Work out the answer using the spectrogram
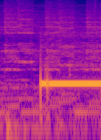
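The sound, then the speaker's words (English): A telephone dial tone on a landline cuts in after half a second of low background hiss, then holds as a loud, steady, single-pitched hum to the end. “I'll call her from her own landline and just see if I can trick her into answering.”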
